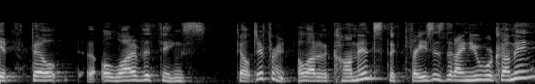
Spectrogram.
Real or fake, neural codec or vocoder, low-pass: fake; codec, 16 kHz, 8 kbps, FreqCodec, larger model; 7.2 kHz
